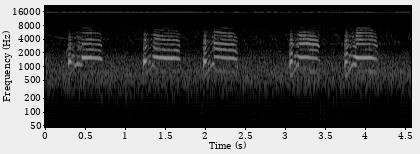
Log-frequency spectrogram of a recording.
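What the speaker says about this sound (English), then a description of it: "A black-backed gull." A black-backed gull calls five times in a row, each a short harsh honking cry with a brief gap between, fairly close and clear over a faint outdoor background.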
